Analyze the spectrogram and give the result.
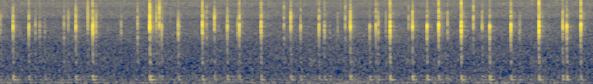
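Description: Long fingernails on both hands tap rapidly across the body of a large, clear plastic micellar water bottle that is full of liquid and lying flat. The result is a steady, uneven patter of crisp, bright clicks, each with a soft, hollow low thump underneath. Every tap dies away almost instantly.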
